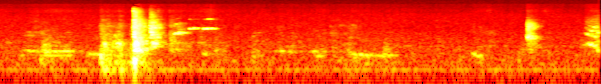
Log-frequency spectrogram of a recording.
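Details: Puppies of Cavalier King Charles Spaniel mothers Robin and Myra whimper indoors on a chilly late-October morning in the US. High thin whines and squeaky yelps come in short separated bursts, with a soft low hum underneath.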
